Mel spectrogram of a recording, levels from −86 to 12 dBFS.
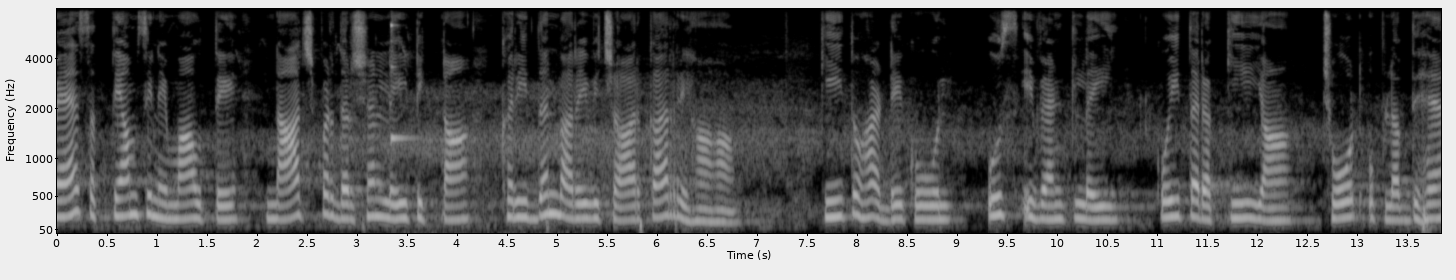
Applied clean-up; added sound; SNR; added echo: none; Marimba, xylophone; 9 dB; none.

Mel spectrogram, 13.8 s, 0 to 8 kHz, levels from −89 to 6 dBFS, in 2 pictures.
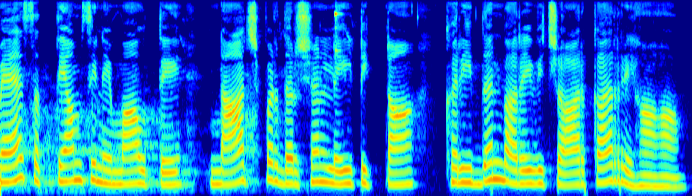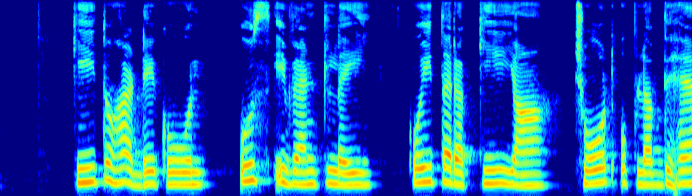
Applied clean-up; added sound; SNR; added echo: neural mask model DeepFilterNet 3.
